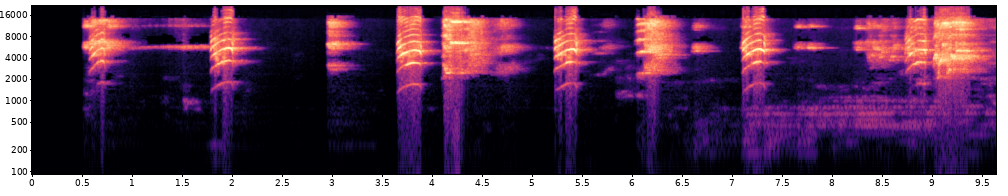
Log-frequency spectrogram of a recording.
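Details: Olive-backed sunbird, ngekek panjang song: a string of short, high, explosive buzzy bursts about every second, some with brief thin whistles between, and a low rumble near the end.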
